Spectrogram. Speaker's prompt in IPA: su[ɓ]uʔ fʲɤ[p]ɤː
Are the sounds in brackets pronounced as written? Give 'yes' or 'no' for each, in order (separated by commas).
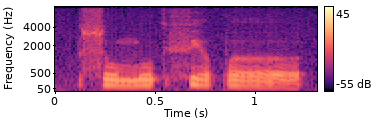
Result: no, yes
